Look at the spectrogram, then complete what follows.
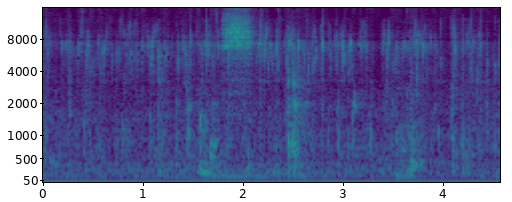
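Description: Faint sizzle of hot curry gravy in a nonstick pan, just off the heat, with soft scrapes and taps of a spatula stirring in fresh coriander leaves.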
